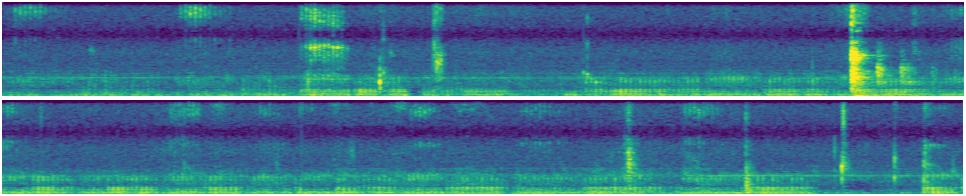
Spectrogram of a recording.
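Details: Munchkin kitten, a calico, sleeping indoors; steady low rumbling purr-like snoring runs continuously through the recording, with a faint constant high hiss and a few soft clicks and rustles.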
